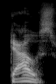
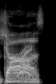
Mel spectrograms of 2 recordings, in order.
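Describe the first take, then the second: First: It ends with a hissing s sound. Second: It ends with a buzzing z sound. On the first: The speaker calls it right. "Like house" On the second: The speaker calls it wrong. "not like gauze you're wrapping your arms in"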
